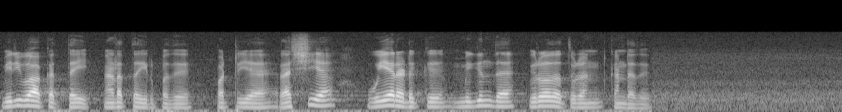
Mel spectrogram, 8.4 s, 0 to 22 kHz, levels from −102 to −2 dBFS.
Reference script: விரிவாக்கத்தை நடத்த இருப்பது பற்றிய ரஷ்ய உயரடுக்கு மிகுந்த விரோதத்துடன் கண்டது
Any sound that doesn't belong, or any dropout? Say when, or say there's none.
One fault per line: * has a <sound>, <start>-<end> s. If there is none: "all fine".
all fine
